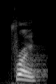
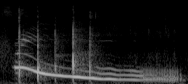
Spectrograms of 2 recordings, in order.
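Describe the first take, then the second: First: The word is said flatly, like the other cues. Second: The word is said with lively, upbeat intonation. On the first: It sounds the same as the other cue words. The speaker calls it wrong. "If you just sort of go" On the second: It signals a release that sounds distinct from other cues. The speaker calls it right. "use a free intonation in your voice"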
